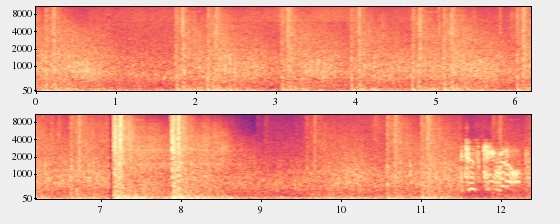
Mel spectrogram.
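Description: Old naval guns fire at a dam in a video game. Heavy booms and cracks repeat in quick, irregular bursts over a dense, loud rumble, with a voice talking beneath them.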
